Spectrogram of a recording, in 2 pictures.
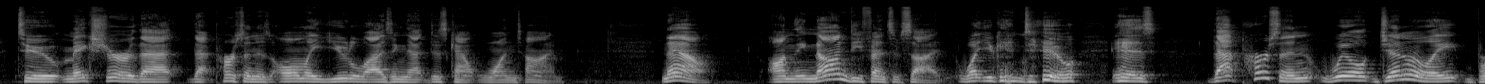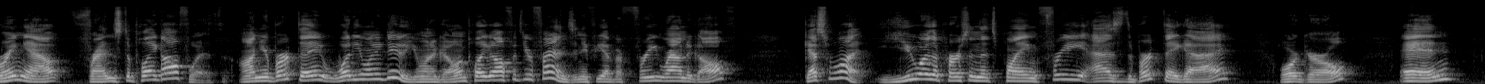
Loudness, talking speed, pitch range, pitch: -26 LUFS, 160 wpm, 120-190 Hz, 145 Hz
